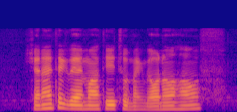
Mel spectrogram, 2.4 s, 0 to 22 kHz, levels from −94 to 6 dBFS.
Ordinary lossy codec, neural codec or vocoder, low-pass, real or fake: none; none; none; real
